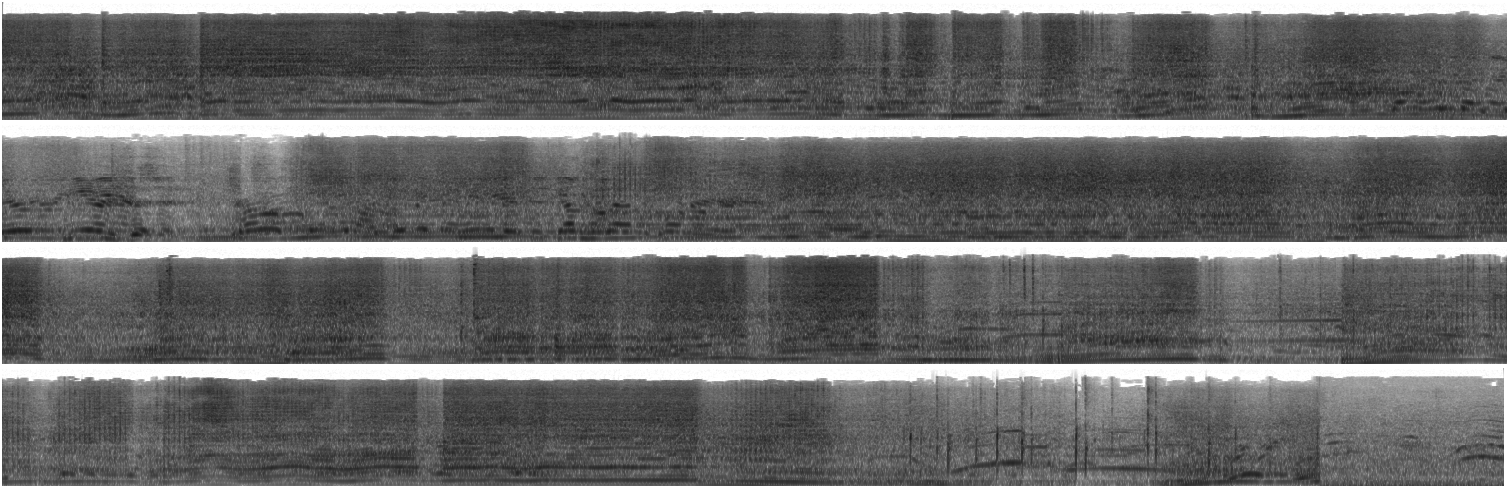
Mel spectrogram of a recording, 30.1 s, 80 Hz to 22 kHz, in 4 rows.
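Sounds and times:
truck engine revving: 0:00.0 - 0:30.0.

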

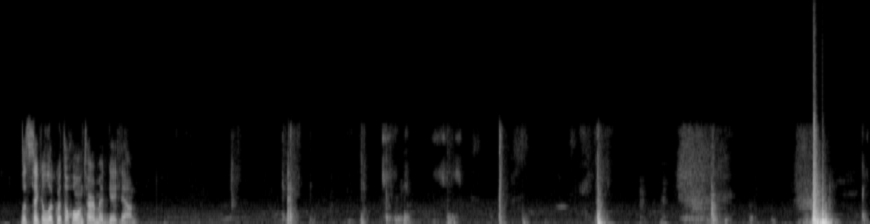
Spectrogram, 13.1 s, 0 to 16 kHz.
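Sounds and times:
heavy thump: 0:12.1 - 0:12.6.

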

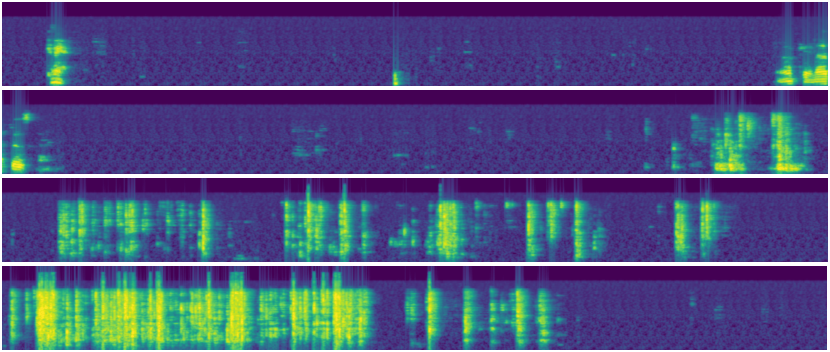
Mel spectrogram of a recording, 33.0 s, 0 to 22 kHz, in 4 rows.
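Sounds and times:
dog crunching a hard biscuit: 0:19.4 - 0:22.4, 0:24.9 - 0:30.2.

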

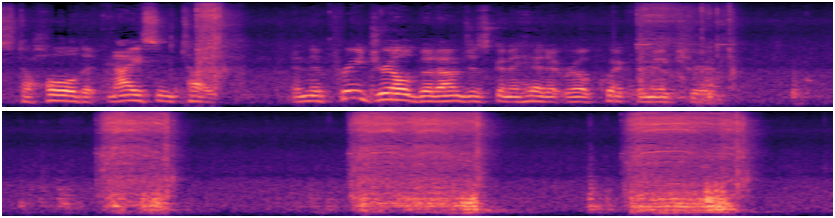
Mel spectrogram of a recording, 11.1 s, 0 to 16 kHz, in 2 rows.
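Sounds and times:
drill through sheet metal: 0:04.2 - 0:04.8, 0:06.2 - 0:06.8, 0:07.8 - 0:08.8, 0:09.7 - 0:10.6.

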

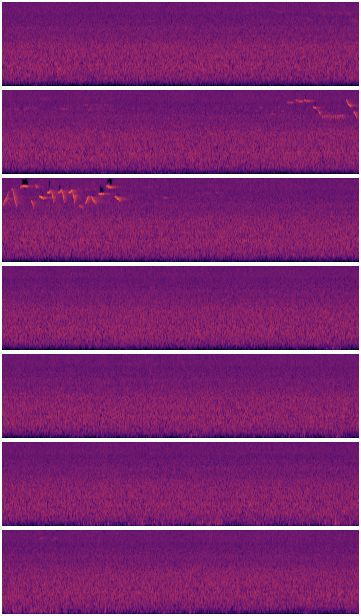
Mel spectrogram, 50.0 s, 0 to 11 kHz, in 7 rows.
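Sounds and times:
mountain stream rushing: 0:00.0 - 0:49.9
bird chirping: 0:12.4 - 0:16.8.

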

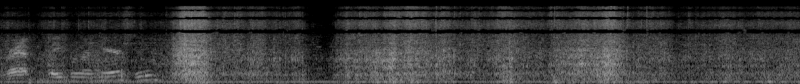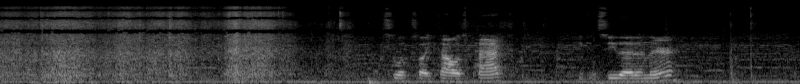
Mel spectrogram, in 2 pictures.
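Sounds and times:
packing paper crumpling and rustling: 0:00.0 - 0:11.5.

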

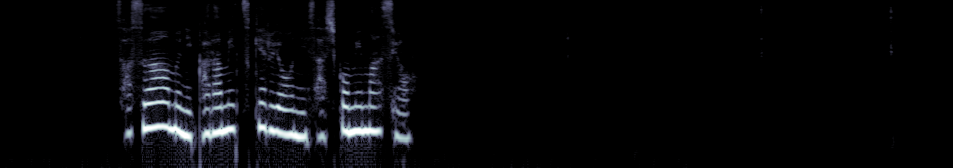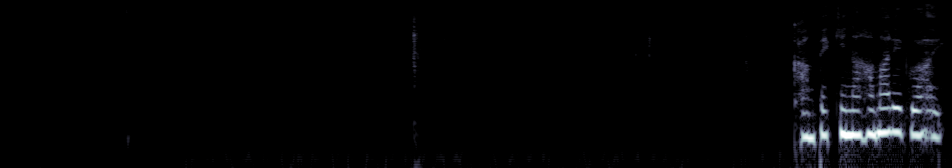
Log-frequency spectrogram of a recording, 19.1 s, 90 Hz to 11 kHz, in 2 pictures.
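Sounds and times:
plastic parts clicking together: 0:04.3 - 0:16.3.

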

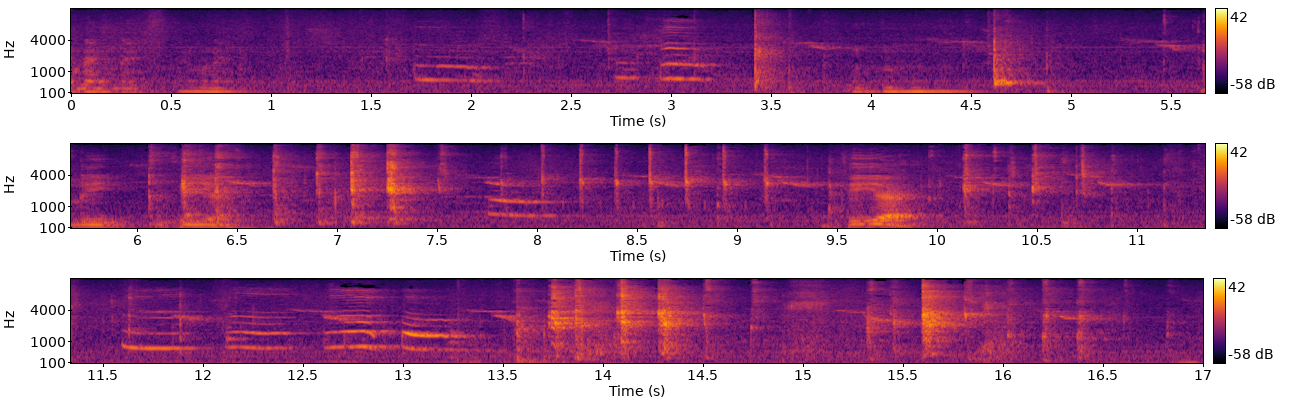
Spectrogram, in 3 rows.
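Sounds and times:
baby monkey crying: 0:01.7 - 0:03.4, 0:06.1 - 0:08.2, 0:10.0 - 0:16.7.

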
